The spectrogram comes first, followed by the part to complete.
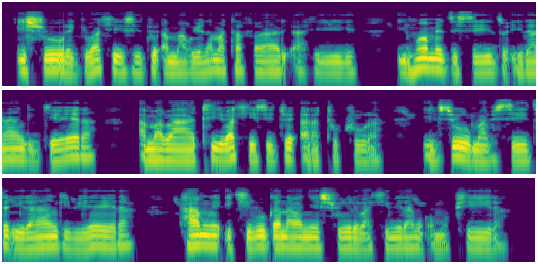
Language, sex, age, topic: Rundi, male, 18-24, education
